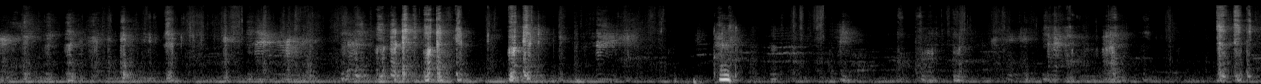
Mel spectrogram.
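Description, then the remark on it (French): A chimpanzee laughing: breathy, raspy panting grunts in quick repeated bursts, moderately loud, continuing for several seconds over a low steady background hum. “Ce que vous entendez là, c'est un rire de chimpanzé.”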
